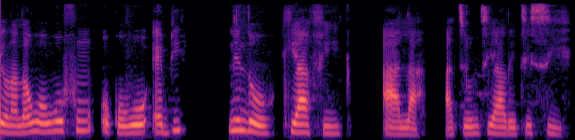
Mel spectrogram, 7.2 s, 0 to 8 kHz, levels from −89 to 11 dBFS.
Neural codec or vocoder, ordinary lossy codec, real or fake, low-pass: none; MP3, 48 kbps; real; 7.2 kHz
